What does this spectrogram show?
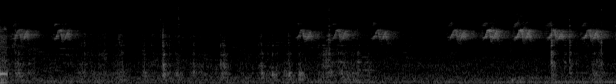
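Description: Small bird chirping in short high notes: a pair just after the start, a quick run about three seconds in and another toward the end. Faint clicks of a brass pipe fitting being handled and screwed on by hand lie underneath.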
